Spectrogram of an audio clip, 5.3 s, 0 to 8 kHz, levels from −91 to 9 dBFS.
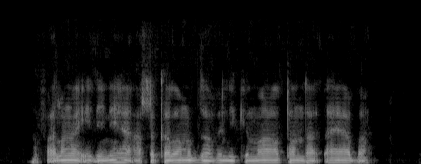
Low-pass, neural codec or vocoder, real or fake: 7.2 kHz; codec, 16 kHz, 4.8 kbps, FACodec; fake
